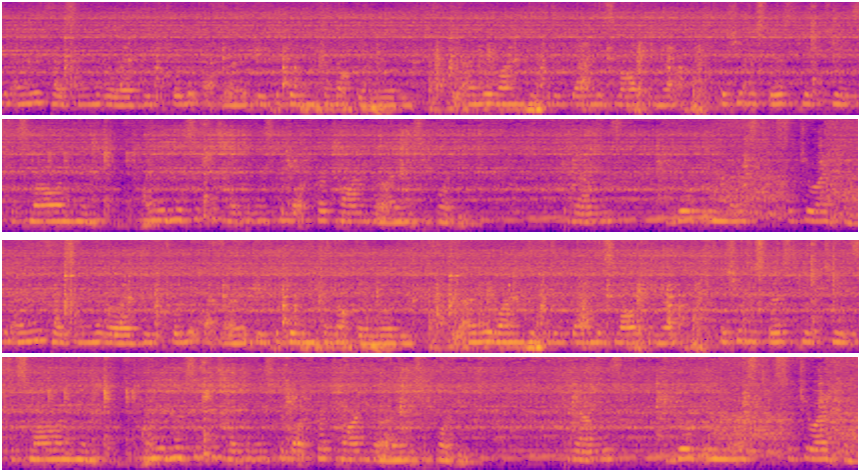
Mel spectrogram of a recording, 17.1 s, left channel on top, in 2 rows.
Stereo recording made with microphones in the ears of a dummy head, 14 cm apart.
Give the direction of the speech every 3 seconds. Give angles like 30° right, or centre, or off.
70° right, 70° right, 50° right, 10° right, 10° left, 40° right.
